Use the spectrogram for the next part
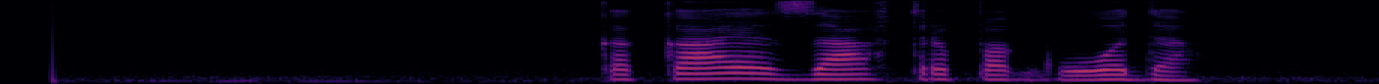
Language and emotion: Russian, neutral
